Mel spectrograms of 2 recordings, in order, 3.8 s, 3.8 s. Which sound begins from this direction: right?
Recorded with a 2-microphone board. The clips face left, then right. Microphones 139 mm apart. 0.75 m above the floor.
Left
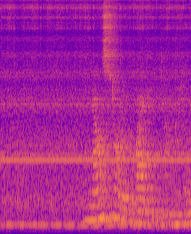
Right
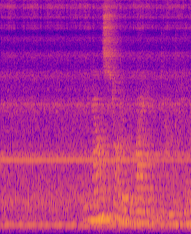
A woman speaking, at 1.6 s.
